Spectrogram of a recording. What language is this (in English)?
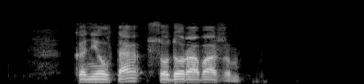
Mari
